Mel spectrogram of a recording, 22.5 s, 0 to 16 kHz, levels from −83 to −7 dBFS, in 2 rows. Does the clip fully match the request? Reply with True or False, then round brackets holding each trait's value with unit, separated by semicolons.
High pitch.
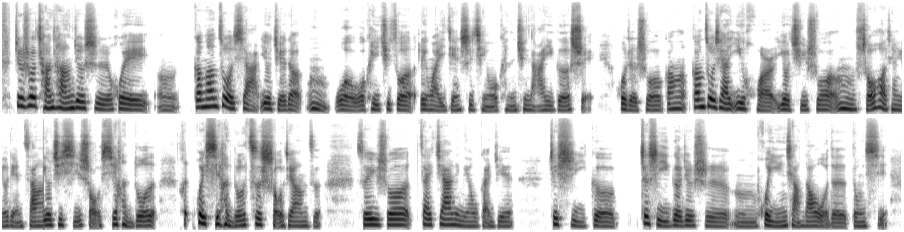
False (160 Hz)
